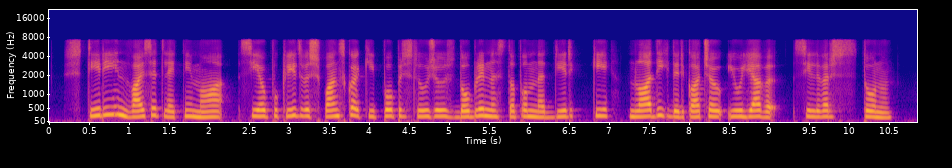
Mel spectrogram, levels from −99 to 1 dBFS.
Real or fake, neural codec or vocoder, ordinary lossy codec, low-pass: fake; codec, 16 kHz, 0.3 kbps, FocalCodec; none; 7.2 kHz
